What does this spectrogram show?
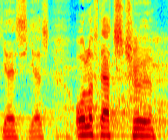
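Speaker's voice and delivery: ordinary delivery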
